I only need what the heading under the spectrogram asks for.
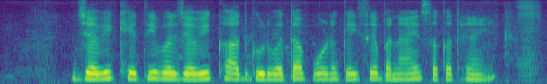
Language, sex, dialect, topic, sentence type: Chhattisgarhi, female, Northern/Bhandar, agriculture, question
